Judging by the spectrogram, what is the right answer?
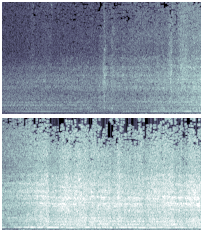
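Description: SBB ICN tilting electric express train coming out of a tunnel and passing close by at speed. It swells from distant to loud, reaching full strength about four and a half seconds in. A steady electric whine from the drive dips slightly in pitch over the rushing noise of wheels on rail.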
